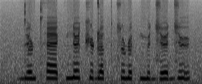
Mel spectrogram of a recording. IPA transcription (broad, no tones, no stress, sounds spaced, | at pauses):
d̪ ʏː ɳ t̪ʰ ɛː k n ø t͡ʃ ɯ ɖ əː k t͡s u ɳ ʏ k m ʉ d͡z ʏː d͡z ʉ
